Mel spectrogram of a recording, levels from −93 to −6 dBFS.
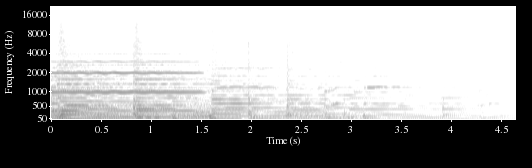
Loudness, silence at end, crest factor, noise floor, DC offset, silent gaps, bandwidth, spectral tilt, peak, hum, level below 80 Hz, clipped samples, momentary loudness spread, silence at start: -62 LUFS; 0.05 s; 18 dB; -85 dBFS; under 0.1%; none; 13 kHz; -5.5 dB/octave; -46 dBFS; none; -76 dBFS; under 0.1%; 9 LU; 0 s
